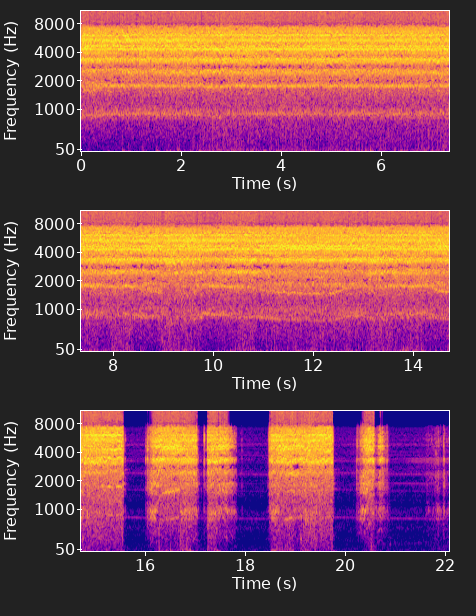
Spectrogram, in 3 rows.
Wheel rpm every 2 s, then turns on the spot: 230, 230, 230, 230, 210, 220, 220, 130, 70, 80, 20.
none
